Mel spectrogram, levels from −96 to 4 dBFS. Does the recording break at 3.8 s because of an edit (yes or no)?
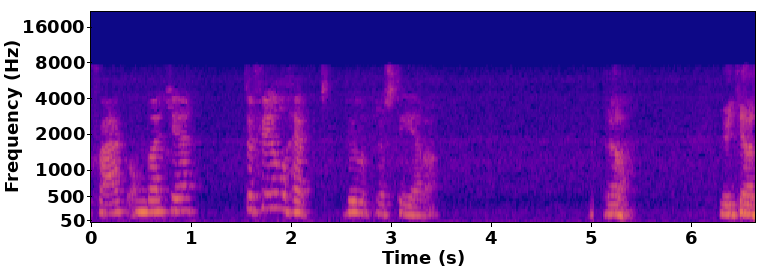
no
